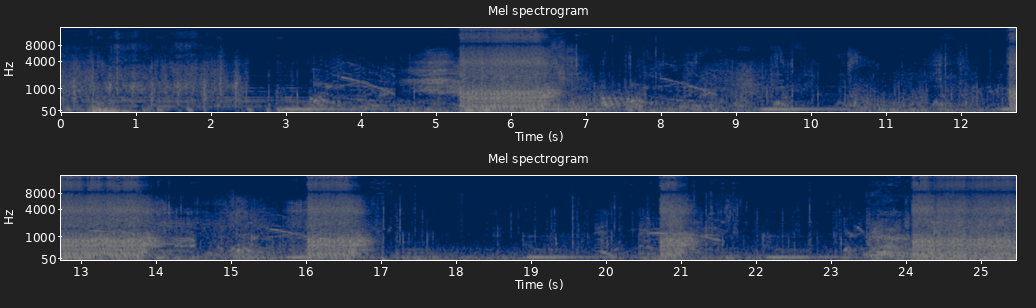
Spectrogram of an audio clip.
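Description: Bursts of Thompson submachine gun fire from a Metal Gear Solid map pack for Doom II, loud clusters of rapid shots recurring every few seconds over a busy game soundscape.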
